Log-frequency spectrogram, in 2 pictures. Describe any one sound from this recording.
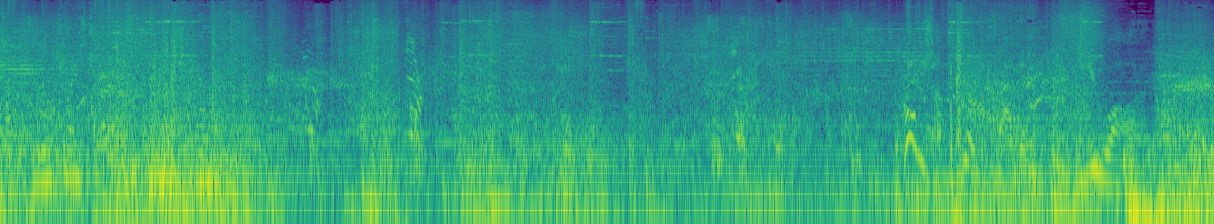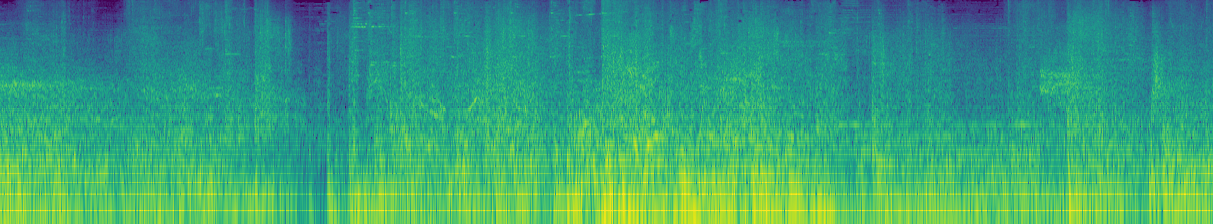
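Fantasy battle sound effects clash, zap and boom in quick bursts.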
